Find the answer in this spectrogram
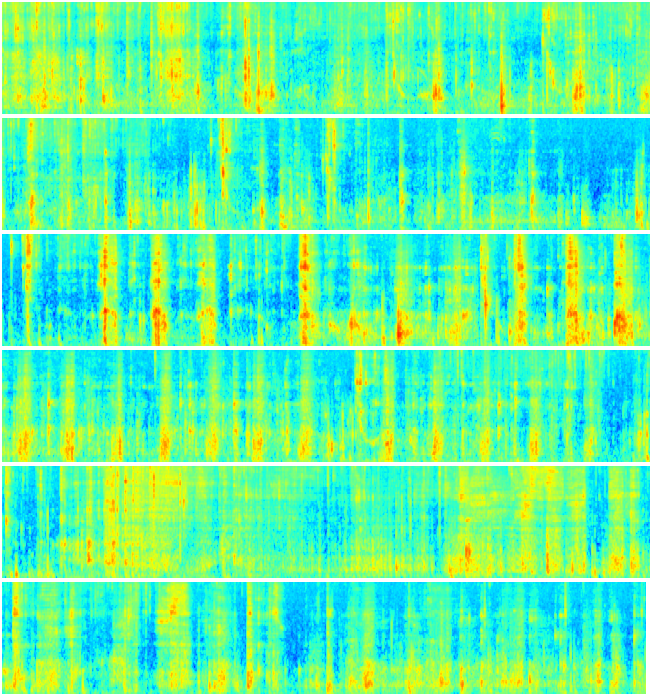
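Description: Close-miked biting and chewing of a crispy fried chicken drumstick dipped in cheese sauce: a dense run of crunches and crackles from the fried coating, mixed with wet chewing.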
